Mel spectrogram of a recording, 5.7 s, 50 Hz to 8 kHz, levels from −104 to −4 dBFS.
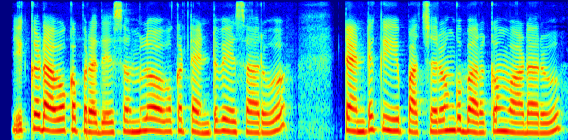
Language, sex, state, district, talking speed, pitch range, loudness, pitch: Telugu, female, Telangana, Hyderabad, 125 wpm, 220-255 Hz, -17 LUFS, 235 Hz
